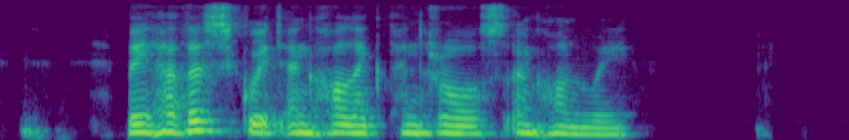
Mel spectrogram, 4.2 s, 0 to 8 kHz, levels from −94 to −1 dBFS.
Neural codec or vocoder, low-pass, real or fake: codec, 16 kHz, 4 kbps, FunCodec, trained on Chinese and English, 50 frames a second; 7.2 kHz; fake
